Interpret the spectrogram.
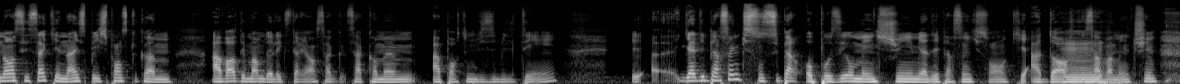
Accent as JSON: {"language": "French", "town": "Montreal", "region": "Quebec", "country": "Canada", "tie": "born or raised there", "said": "moi, j'ai grandi à Montréal."}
